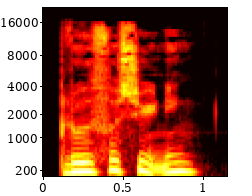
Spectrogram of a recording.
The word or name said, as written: blodforsyning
